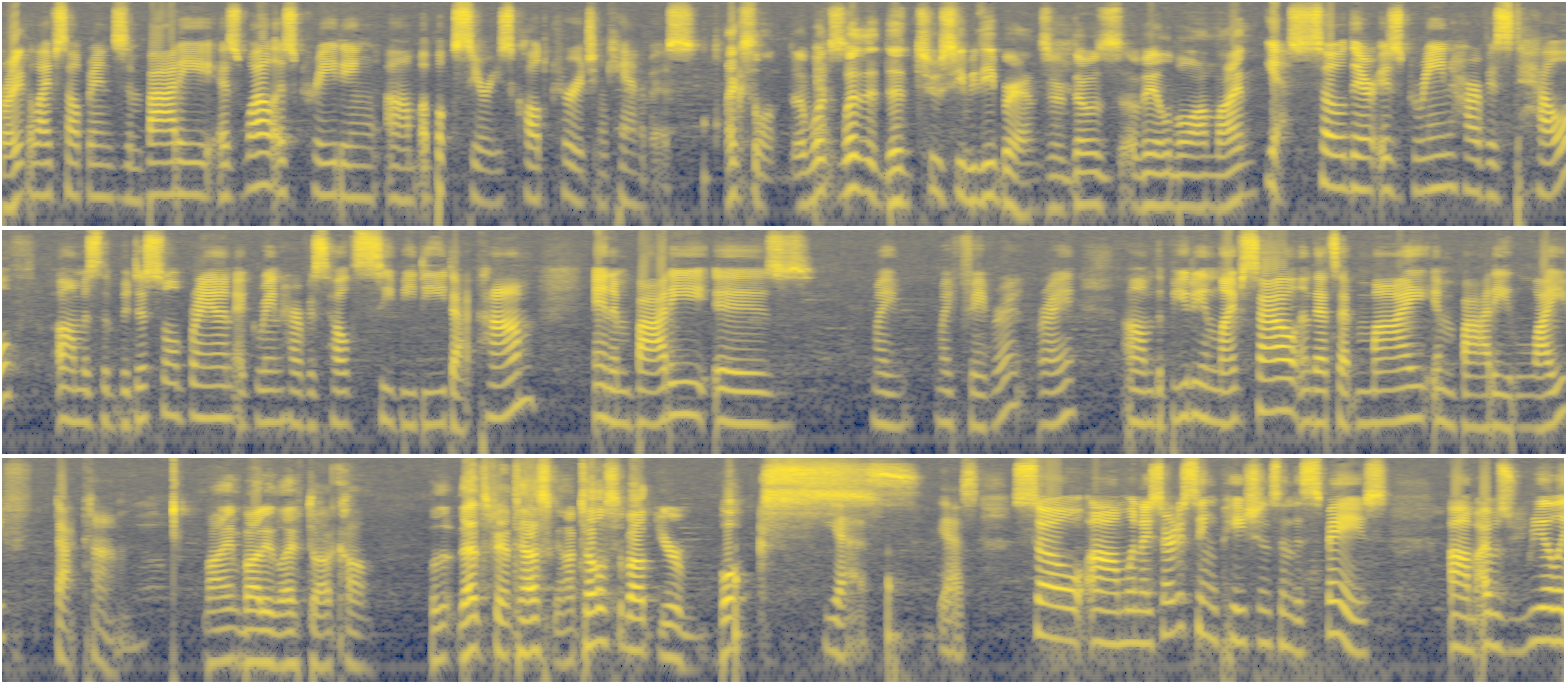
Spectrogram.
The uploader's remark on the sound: Recorded at MJUnpacked NYC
